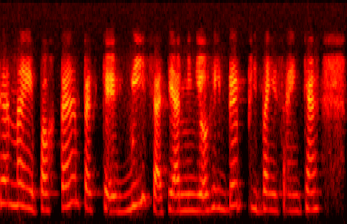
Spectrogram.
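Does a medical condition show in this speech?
Yes: hearing loss with cochlear implant; hard of hearing, cochlear implant at age 4, operated very young, uses interpreters; masks make understanding others harder.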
